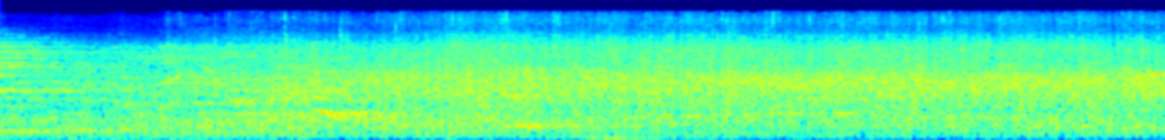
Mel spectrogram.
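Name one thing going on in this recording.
An audience claps and cheers in a large echoing hall.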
